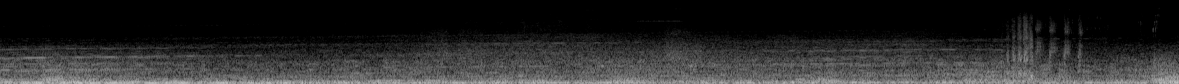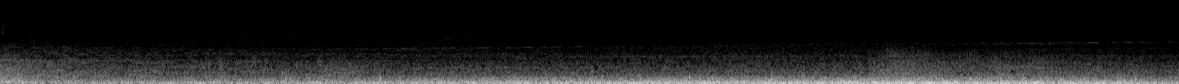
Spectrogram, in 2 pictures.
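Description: A deep engine rumble hums steadily throughout.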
